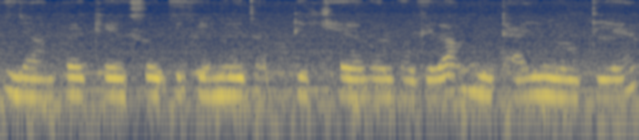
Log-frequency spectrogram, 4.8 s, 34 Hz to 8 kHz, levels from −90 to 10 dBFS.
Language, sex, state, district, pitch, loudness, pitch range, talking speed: Hindi, female, Rajasthan, Bikaner, 190 Hz, -15 LUFS, 180-195 Hz, 85 wpm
